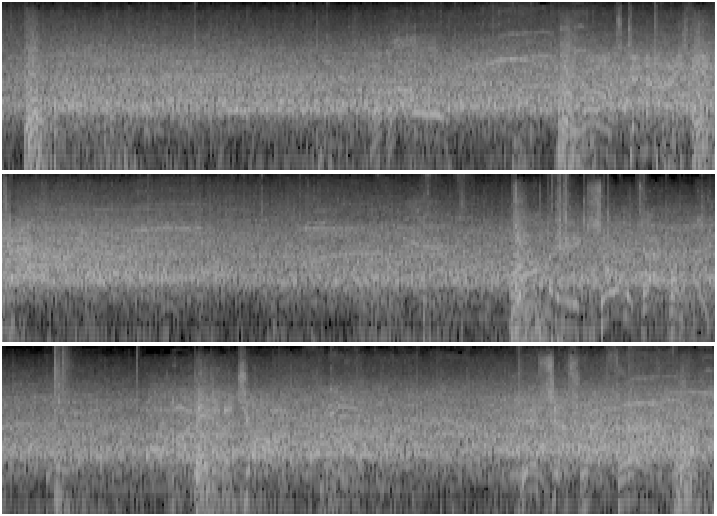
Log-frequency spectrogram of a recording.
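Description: Bodies slam heavily onto a wrestling ring with loud thuds.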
